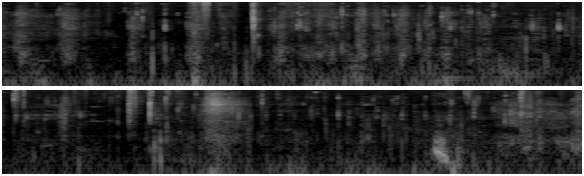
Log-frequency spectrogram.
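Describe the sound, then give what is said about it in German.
Crisp biting and chewing of homemade chestnut bread, many short crunchy bites and mouth noises at a low level, with no talking. “Und ich sag mal dann guten Appetit. Bei mir gibt es übrigens das selbstgebackene Kastanienbrot dazu.”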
